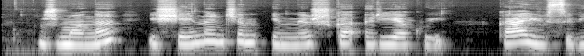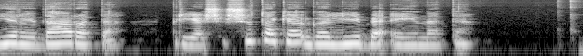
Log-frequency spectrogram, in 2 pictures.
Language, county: Lithuanian, Kaunas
